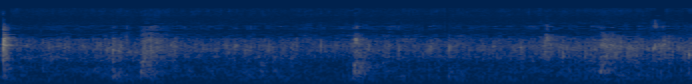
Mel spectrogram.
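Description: Shrimp fry in a pan for a breakfast dish, a steady close sizzle with a few louder crackling bursts and soft stirring scrapes, with no talking over it.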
